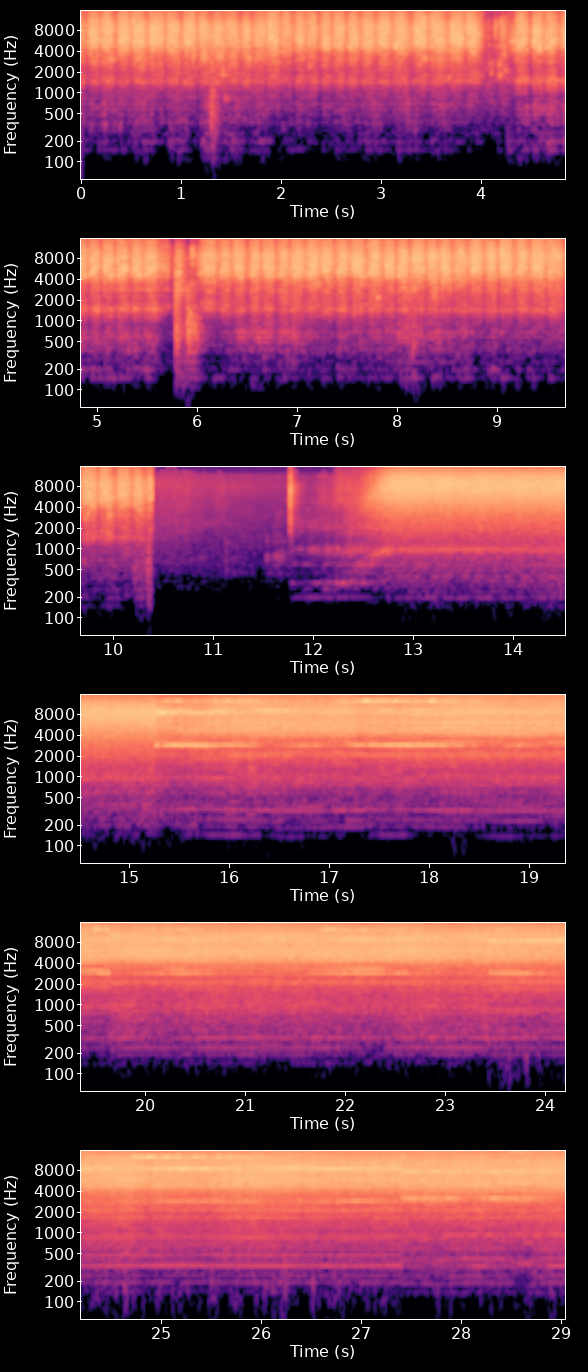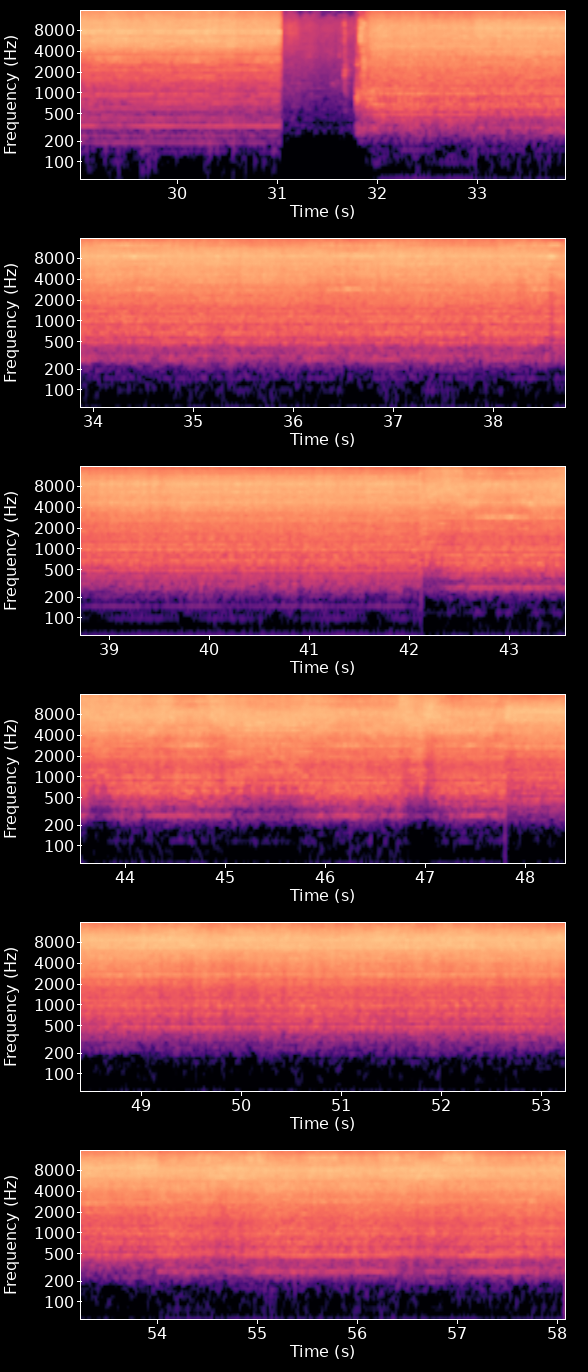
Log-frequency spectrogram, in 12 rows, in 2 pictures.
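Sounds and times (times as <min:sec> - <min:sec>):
metal ground against sanding belt: 0:00.0 - 0:10.4.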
